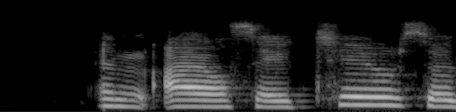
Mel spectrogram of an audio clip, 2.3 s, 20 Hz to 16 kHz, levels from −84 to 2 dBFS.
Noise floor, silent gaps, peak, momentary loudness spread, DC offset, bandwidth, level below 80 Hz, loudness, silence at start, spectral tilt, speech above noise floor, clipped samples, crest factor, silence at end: -65 dBFS; none; -14 dBFS; 9 LU; under 0.1%; 7.8 kHz; -80 dBFS; -28 LUFS; 0.5 s; -5 dB/octave; 38 dB; under 0.1%; 16 dB; 0 s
